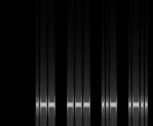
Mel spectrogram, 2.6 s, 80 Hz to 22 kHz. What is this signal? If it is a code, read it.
Morse code, heard as a keyed tone, about 34 wpm, spaced as for 25 wpm, 700 Hz. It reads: WOUL
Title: 2x Character Spacing - Top 100 Words - 35wpm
